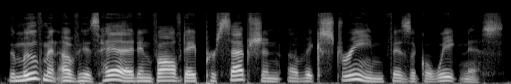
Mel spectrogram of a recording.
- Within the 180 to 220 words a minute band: No, average, 140 wpm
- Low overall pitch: No, medium, 165 Hz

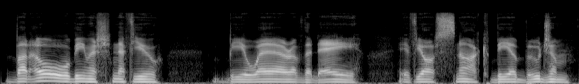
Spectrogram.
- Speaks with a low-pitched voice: Yes, low, 115 Hz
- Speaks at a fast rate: No, average, 145 wpm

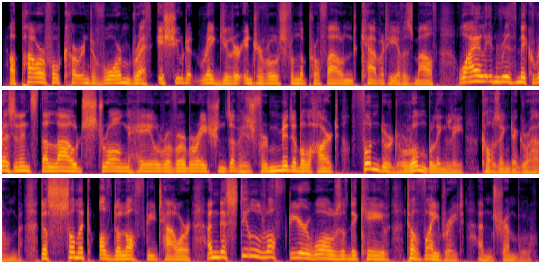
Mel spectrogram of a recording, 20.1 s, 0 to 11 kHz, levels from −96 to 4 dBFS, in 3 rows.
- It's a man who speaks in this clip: Yes, male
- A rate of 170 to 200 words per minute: No, average, 160 wpm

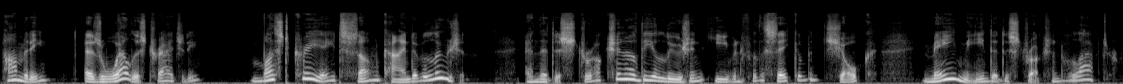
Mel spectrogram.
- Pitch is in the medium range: Yes, medium, 165 Hz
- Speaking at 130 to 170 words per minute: Yes, average, 160 wpm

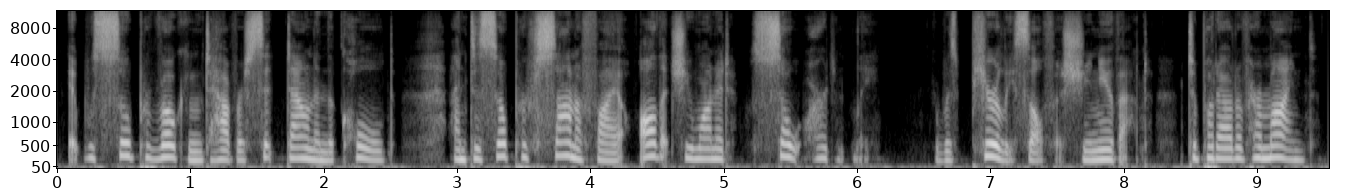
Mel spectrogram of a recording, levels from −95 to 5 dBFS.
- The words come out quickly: Yes, fast, 210 wpm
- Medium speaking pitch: No, high, 220 Hz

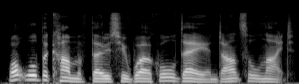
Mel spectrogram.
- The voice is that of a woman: No, male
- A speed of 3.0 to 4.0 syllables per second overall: No, 6.0 syllables/s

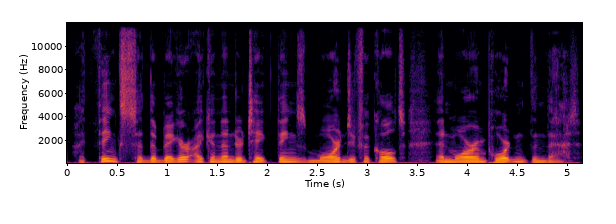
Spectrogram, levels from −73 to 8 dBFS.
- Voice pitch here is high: No, low, 135 Hz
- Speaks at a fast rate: No, average, 185 wpm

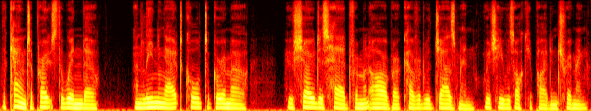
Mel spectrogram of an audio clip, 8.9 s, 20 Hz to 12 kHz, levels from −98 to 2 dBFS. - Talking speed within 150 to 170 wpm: No, average, 185 wpm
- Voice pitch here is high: No, low, 125 Hz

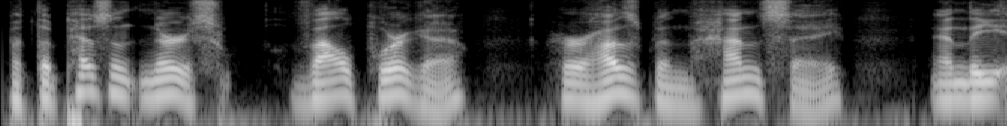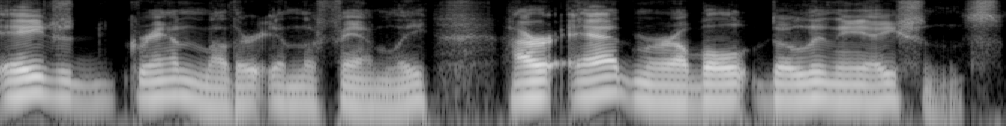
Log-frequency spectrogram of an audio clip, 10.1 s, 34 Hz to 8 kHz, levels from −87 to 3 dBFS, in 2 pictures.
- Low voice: Yes, low, 110 Hz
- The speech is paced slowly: Yes, slow, 105 wpm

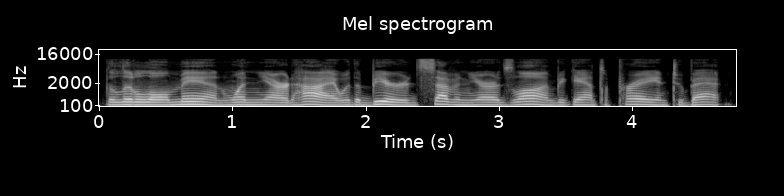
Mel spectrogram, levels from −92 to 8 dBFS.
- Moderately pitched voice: Yes, medium, 175 Hz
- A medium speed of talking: No, fast, 240 wpm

